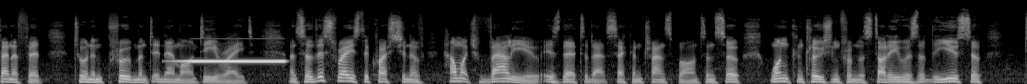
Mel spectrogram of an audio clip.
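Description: A microphone picked up the loudspeaker it was driving, and the loop's gain went above unity at one frequency, causing loudspeaker feedback squeal from 1.62 to 2.90 s. A pure tone near 1.1 kHz rises out of the audio over about a third of a second and settles at roughly 10 dB above the programme. It then lasts until 2.90 s.

From 7.16 to 9.69 s, pre-emphasis was left on. The treble boost applied for recording, with a shape consistent with the CD 50/15 µs curve, was never reversed by the matching de-emphasis on playback. As a result, 10 kHz sits about 8 dB higher relative to 1 kHz than it should. That section sounds thin, glassy and overly bright, with sharpened sibilant edges, before the balance returns after 9.69 s.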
